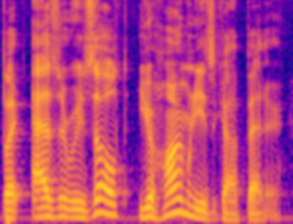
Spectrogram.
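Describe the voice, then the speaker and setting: A man's voice: medium pitch, fast. Chatty man hosting a studio talk. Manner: talkative, animated, laughs often. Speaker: podcast host. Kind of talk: casual chat.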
